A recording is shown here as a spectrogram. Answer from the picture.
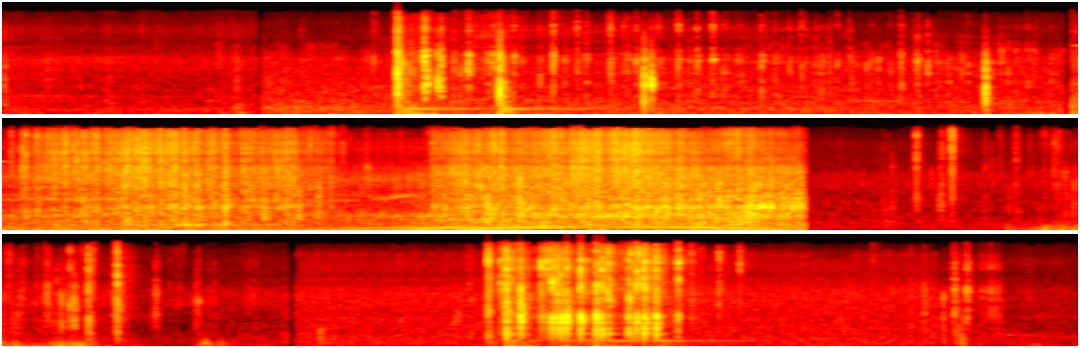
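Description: A car tyre rolling over objects and crushing them: scattered snaps and crackles, then about four seconds of loud, dense crunching as a block of dry instant noodles breaks under the tyre. A shorter burst of crackling follows near the end.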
